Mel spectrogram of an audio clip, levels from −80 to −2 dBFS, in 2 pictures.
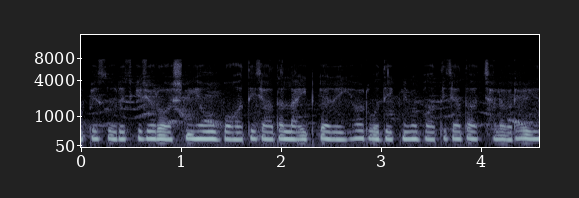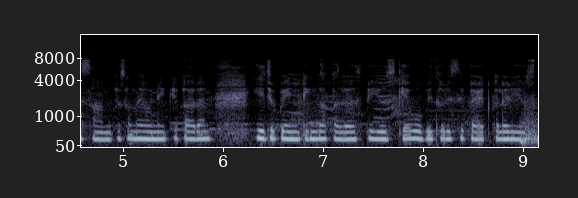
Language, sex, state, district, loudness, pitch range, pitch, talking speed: Hindi, female, Bihar, Kishanganj, -32 LUFS, 200-210 Hz, 205 Hz, 325 wpm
